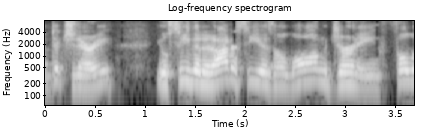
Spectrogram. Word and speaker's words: OHDSI: about the fact that ohdsi when pronounced may not pronounce odyssey but i feel like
